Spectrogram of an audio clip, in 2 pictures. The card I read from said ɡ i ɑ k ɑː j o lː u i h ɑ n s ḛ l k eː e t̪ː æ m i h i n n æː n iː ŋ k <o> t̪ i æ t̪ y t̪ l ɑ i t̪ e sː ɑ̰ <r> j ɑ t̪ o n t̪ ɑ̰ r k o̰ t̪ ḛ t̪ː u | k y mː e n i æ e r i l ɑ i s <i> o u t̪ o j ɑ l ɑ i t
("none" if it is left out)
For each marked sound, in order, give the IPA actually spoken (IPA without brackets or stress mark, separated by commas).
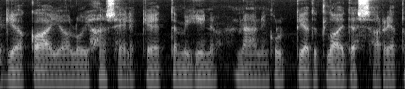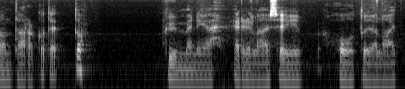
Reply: u, r, iː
